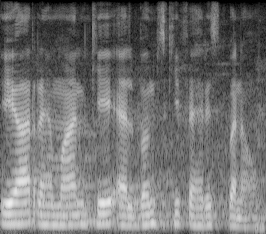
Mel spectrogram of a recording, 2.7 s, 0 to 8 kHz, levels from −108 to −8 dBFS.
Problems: none marked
